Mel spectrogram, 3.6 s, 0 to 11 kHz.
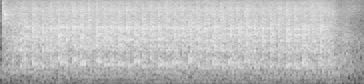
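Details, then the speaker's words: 1997 Honda Goldwing sat about a month on month-old fuel, tried with no choke after choke; starter churns about three beats a second, never fires, then sags as battery weakens; crank no-start, old fuel suspected, unconfirmed. "You can hear it doesn't want to start. You got no choke on now."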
